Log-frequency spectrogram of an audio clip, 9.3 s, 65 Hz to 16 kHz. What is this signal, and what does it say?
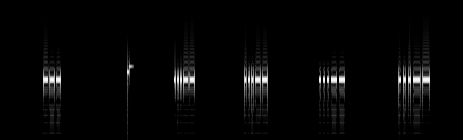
Morse code, heard as a keyed tone, about 33 wpm, spaced as for 8 wpm, 700 Hz. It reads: O 3333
